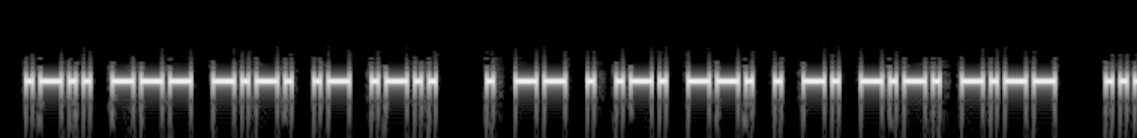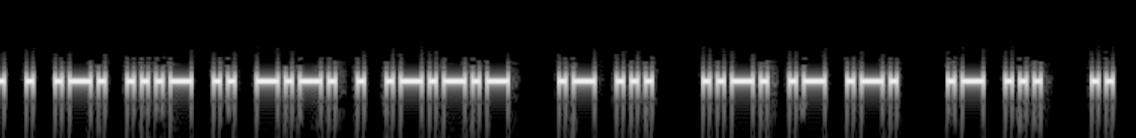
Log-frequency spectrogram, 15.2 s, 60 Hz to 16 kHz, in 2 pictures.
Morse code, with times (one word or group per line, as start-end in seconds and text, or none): 0.2-2.9 LOCAL
3.2-7.0 EMERGENCY
7.4-11.0 SERVICE.
11.3-11.9 AS
12.3-13.6 FAR
13.9-14.5 AS
14.9-15.0 I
